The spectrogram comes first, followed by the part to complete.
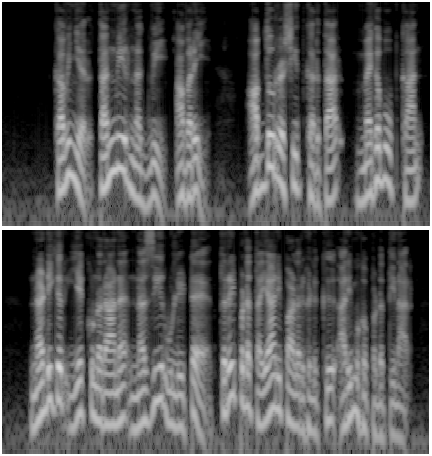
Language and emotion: Tamil, neutral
